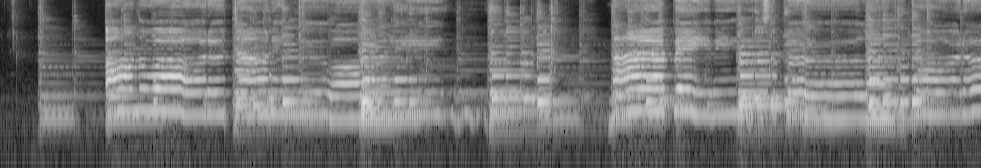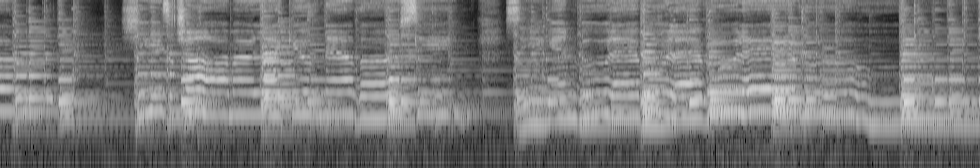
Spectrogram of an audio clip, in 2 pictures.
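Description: Guitar with a sung verse, strummed chords ringing steadily beneath a melodic vocal line for over twenty seconds, close and clear with brief pauses between phrases.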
